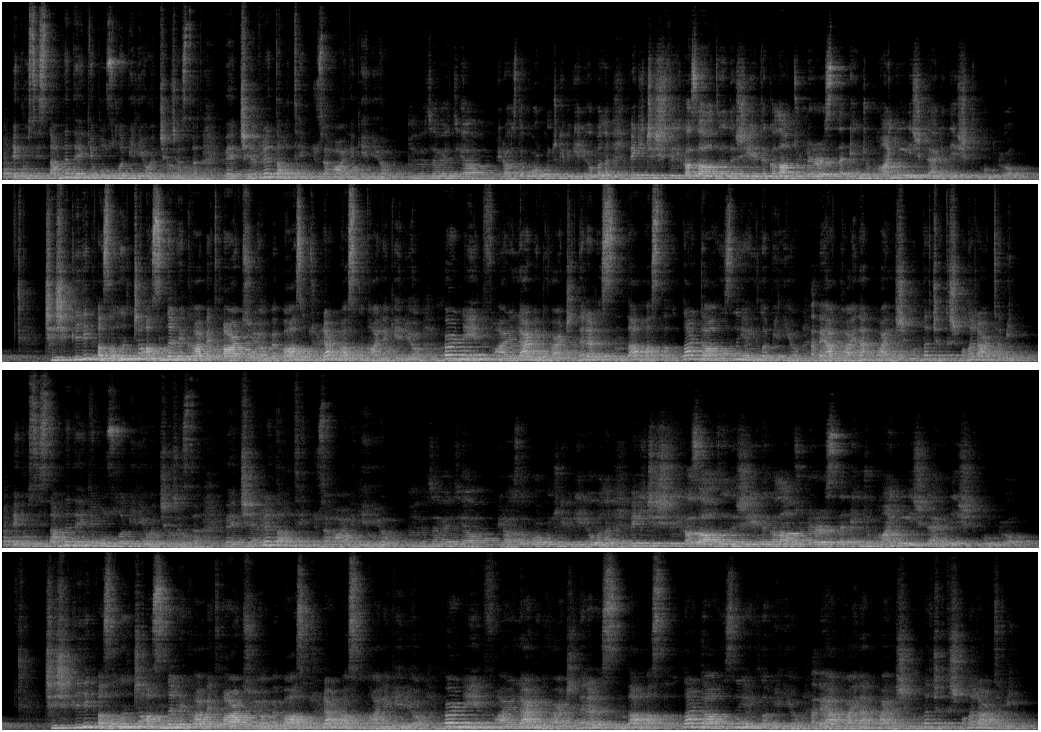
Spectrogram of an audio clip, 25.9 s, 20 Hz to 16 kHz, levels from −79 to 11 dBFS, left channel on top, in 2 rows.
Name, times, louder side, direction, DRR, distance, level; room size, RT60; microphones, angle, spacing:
voice 1, 0.0-4.9 13.5-25.6, left 1 dB, 35° left, -2 dB, 2.4 m, -22 dB
voice 2, 2.0-2.5 5.1-12.6 18.4-18.7 23.1-23.3, left 1 dB, 55° left, -2 dB, 2.8 m, -24 dB
16.0 x 9.3 x 3.9 m, 2.3 s
head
